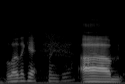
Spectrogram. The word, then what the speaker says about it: Langenkamp: Langenkamp.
